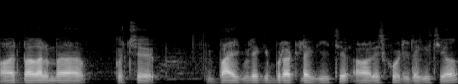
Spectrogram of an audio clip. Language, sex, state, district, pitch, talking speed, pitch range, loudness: Garhwali, male, Uttarakhand, Tehri Garhwal, 90 Hz, 195 wpm, 90-95 Hz, -22 LUFS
